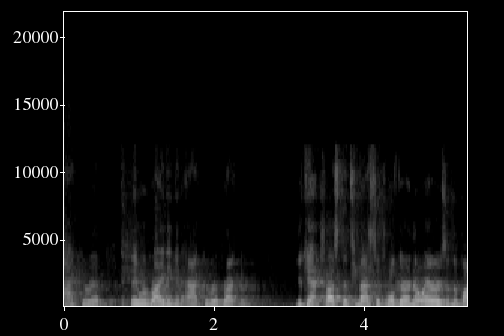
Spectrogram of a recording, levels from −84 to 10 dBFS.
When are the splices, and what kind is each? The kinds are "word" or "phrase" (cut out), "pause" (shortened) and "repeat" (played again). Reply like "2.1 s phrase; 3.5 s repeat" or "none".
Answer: 4.4 s word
